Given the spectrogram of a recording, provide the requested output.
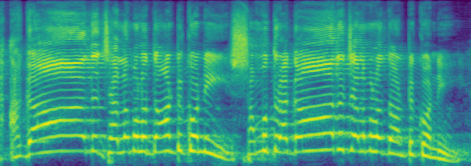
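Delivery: high, declamatory sermon voice; high-pitched pulpit crescendo; impassioned preaching. Real, not acted. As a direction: proclaim it with long drawn-out words. Preacher at full rhetorical pitch.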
